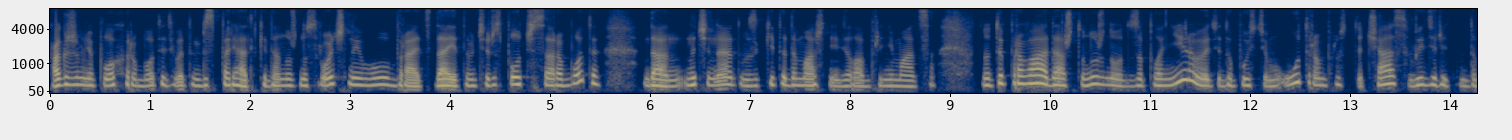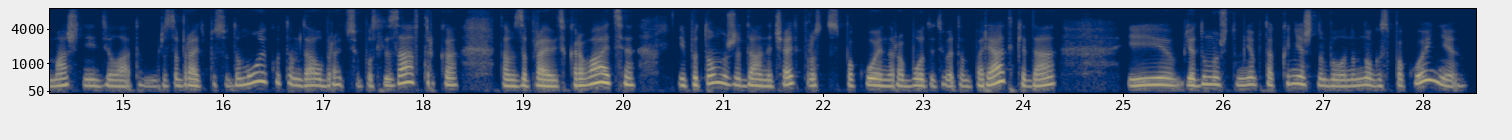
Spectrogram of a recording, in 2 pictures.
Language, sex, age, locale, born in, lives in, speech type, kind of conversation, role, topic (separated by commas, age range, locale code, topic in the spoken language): Russian, female, 35-39, ru-RU, Russia, Italy, conversation, advice, user, Как меньше терять время при постоянном переключении между задачами?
